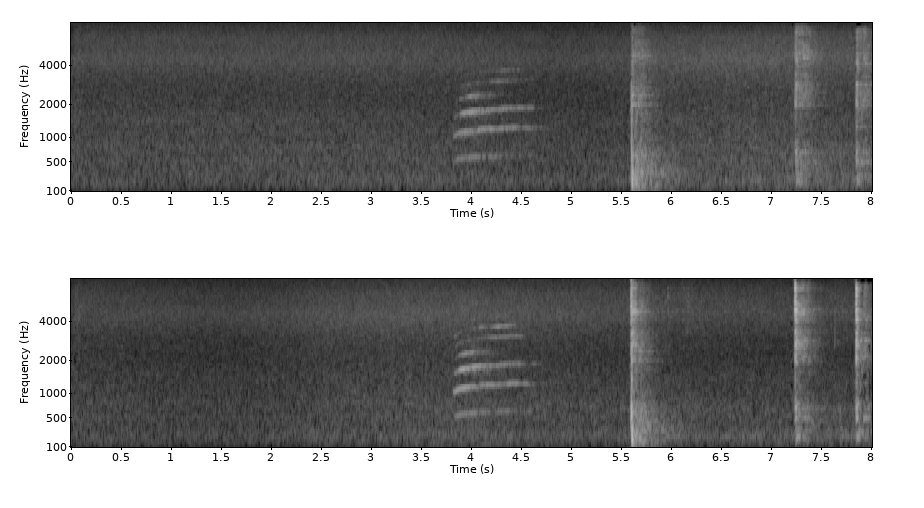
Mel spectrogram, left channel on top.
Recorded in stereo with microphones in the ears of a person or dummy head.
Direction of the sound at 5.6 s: 85° right.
